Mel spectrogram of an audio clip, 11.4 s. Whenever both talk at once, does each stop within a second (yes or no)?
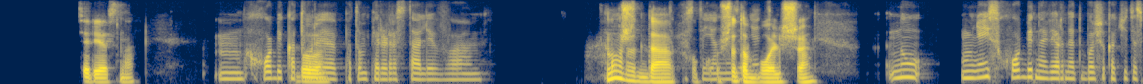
no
